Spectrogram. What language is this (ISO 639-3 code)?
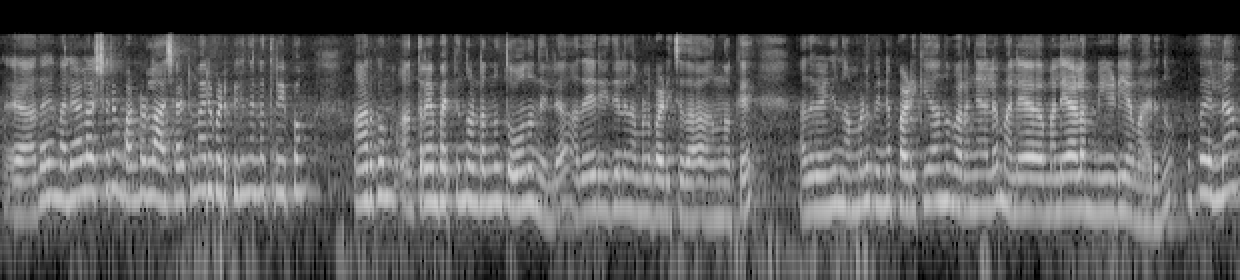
mal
